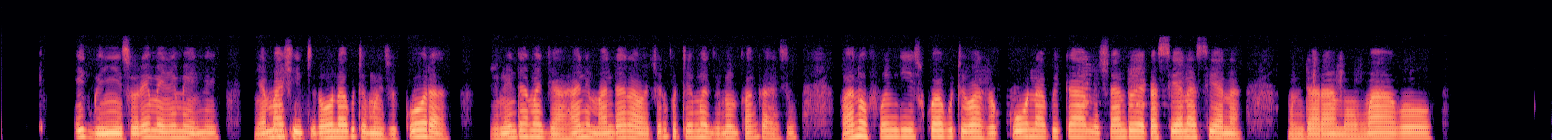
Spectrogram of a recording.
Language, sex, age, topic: Ndau, male, 25-35, education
